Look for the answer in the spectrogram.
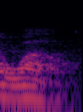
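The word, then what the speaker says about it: wow (ו): Recuérdense de la palabra wow, que es una, solamente es una W, pero se pronuncia wow.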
